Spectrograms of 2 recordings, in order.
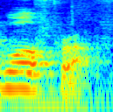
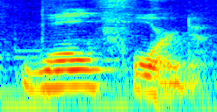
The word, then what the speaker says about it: Wolford: Eva Herzigova, que es una top model de toda la vida, tiene puesto este Etro and Wolfrof. Wolford. Ella no sabe pronunciar.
